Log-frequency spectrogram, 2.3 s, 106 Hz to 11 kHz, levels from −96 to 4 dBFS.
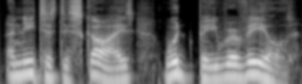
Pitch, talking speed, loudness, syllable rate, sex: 150 Hz, 130 wpm, -18 LUFS, 5.7 syllables/s, male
